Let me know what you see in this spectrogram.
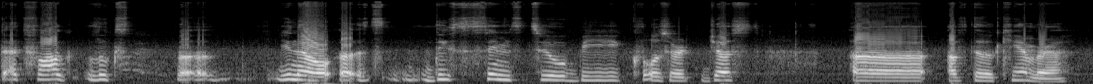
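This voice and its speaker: Speaking very slowly with a non-native accent, this voice leaves long, frequent pauses over noticeable background noise. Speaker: 3D art instructor. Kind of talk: tutorial. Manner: halting, many fillers and repetitions.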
